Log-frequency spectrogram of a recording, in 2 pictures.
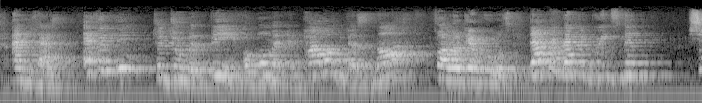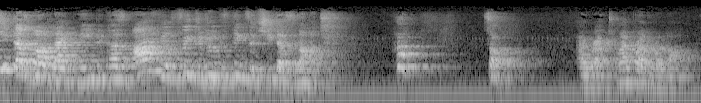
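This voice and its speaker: Brief: a woman doing a proud, scornful Dutch settler woman, lively swooping pitch, heard from afar in an echoey room. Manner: scornful, indignant, clipped non-native grammar. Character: defiant Dutch woman colonist accused of witchcraft. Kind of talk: storytelling performance in character. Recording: echoey room, distant mic, faint hum.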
